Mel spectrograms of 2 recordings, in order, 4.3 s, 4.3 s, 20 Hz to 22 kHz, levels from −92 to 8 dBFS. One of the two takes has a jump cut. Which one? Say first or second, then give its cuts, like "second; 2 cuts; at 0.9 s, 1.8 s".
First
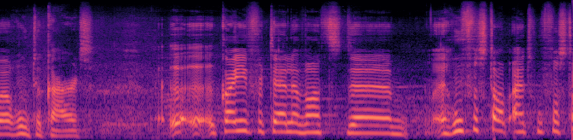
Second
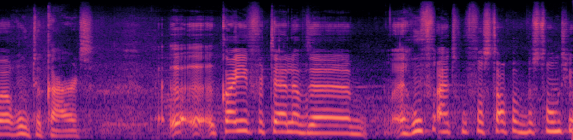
second; 2 cuts; at 2.3 s, 3.2 s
